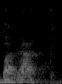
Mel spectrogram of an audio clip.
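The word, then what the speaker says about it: Bharat: los que vinieron aquí nuestro nombre propio es barat que se escribe con un bh se suele escribir así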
